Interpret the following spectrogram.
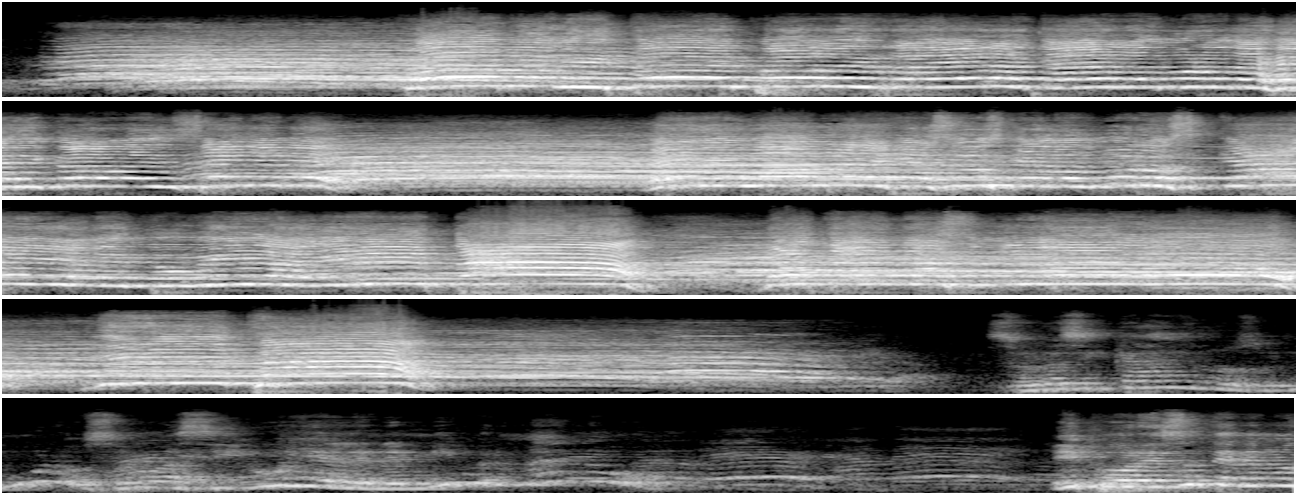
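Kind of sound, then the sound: crowd, audience shouting loudly together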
